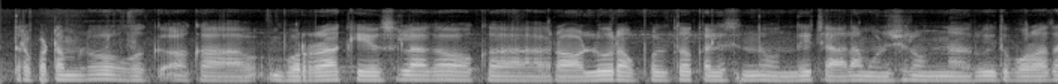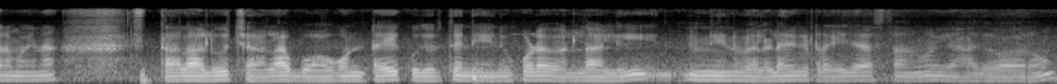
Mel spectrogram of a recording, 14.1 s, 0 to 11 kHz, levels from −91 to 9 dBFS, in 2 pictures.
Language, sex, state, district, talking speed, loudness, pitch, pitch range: Telugu, male, Andhra Pradesh, Srikakulam, 130 wpm, -21 LUFS, 120 Hz, 110-125 Hz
